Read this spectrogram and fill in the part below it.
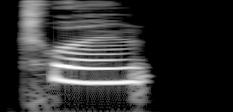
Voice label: "纯", Chinese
